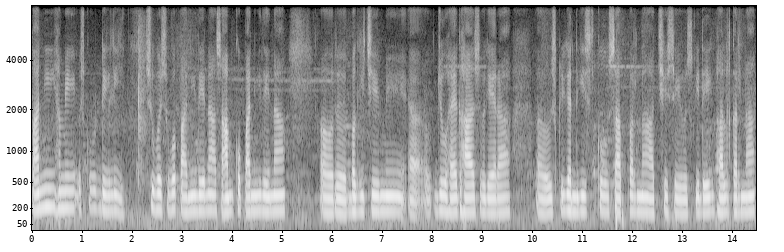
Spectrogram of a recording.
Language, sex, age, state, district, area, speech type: Hindi, female, 30-45, Uttar Pradesh, Mirzapur, rural, spontaneous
